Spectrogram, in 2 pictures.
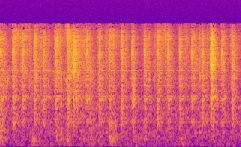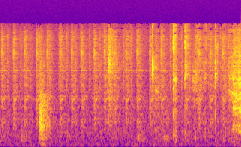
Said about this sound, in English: That's the metal expanding on the big morsel stove.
